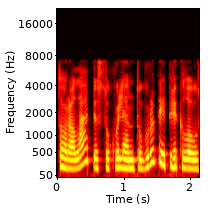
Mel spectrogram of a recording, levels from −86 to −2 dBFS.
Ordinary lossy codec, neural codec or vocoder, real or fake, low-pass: MP3, 96 kbps; codec, 16 kHz, 6 kbps, DAC; fake; 7.2 kHz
